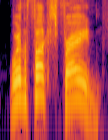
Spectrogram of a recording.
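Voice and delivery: high, loud yell for someone. Real, not acted. Streamer yelling out for Frayden, loud and high. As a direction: shout it out to find him.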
